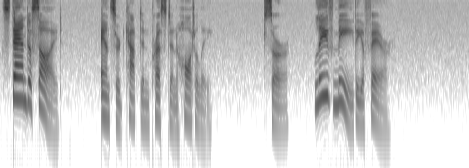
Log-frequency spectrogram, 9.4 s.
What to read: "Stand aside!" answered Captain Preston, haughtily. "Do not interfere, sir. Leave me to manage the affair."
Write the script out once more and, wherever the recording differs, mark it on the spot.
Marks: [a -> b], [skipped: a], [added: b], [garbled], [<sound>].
"Stand aside!" answered Captain Preston, haughtily. [skipped: "Do not interfere,] sir. Leave me [skipped: to manage] the affair."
